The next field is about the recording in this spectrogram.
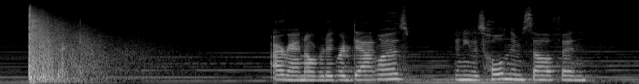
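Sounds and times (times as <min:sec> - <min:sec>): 
single loud gunshot with tail: 0:00.3 - 0:01.6
speech: 0:02.8 - 0:06.0.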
